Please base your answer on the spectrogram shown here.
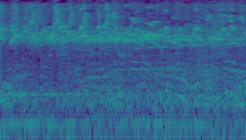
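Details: Caged greater green leafbird from a dealer, bound for Bandung, singing a dense, continuous run of high, fast chirps and sharp twittering notes without pause, with faint background hum.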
